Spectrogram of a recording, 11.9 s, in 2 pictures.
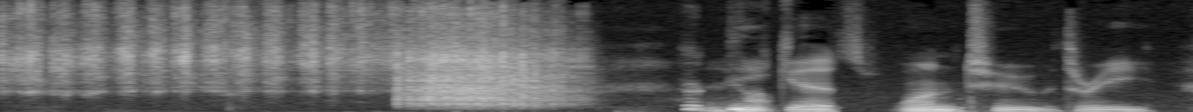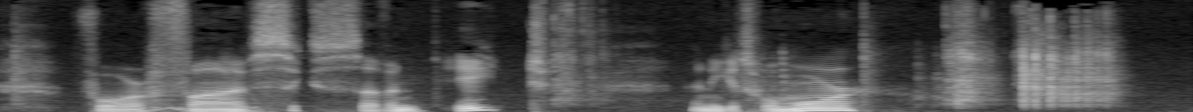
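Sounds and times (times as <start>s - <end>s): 
dice shaken in hand: 0.0s - 3.0s
speech: 3.4s - 5.8s, 6.4s - 8.8s, 9.4s - 10.4s.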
